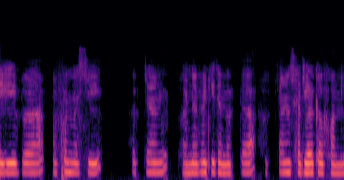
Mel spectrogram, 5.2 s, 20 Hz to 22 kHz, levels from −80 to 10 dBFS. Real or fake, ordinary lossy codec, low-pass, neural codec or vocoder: fake; none; 7.2 kHz; codec, 44.1 kHz, 3.4 kbps, Pupu-Codec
